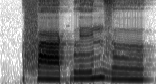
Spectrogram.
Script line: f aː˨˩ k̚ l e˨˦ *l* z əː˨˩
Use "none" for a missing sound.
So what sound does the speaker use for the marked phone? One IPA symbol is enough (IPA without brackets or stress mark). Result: n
